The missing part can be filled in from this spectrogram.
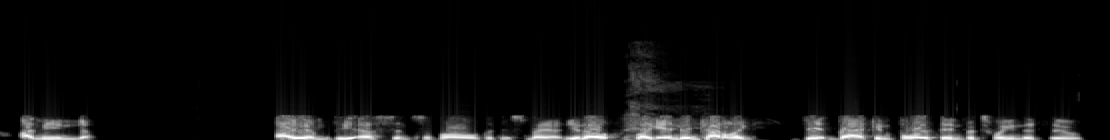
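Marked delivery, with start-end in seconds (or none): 2.0-4.2 sultry model voice, lower pitch. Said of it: "all seductive, like this".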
